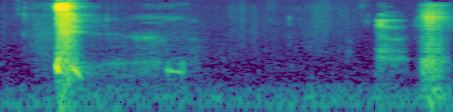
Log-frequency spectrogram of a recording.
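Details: Fit of wet sneezing, cause unknown, leaving snot everywhere: one sharp wet sneeze, then a sniffle and a couple of smaller sneeze-like false starts.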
